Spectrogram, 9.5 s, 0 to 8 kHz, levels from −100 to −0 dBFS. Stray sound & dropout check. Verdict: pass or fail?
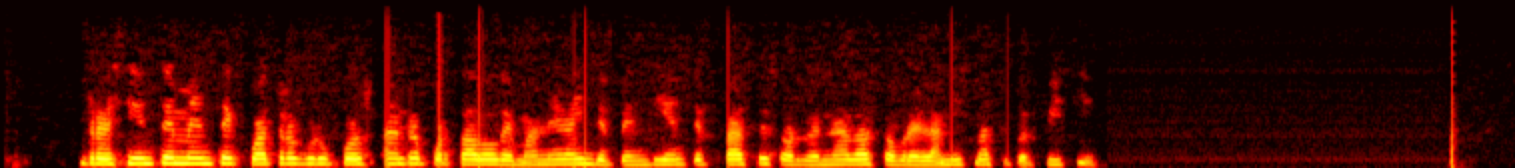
pass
